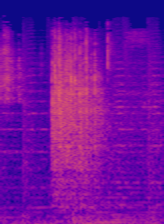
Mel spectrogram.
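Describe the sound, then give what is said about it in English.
A die rattles and tumbles across a tabletop during a tabletop role-playing game, in a quick burst of clattering taps that settle into light rolling, with no one talking. “And with the raft die, let's see what happens.”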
